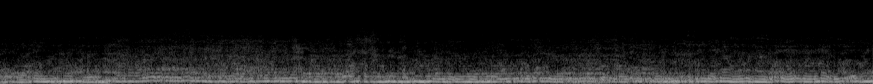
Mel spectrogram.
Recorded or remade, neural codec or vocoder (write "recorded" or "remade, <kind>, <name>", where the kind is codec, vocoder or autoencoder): remade, codec, SNAC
